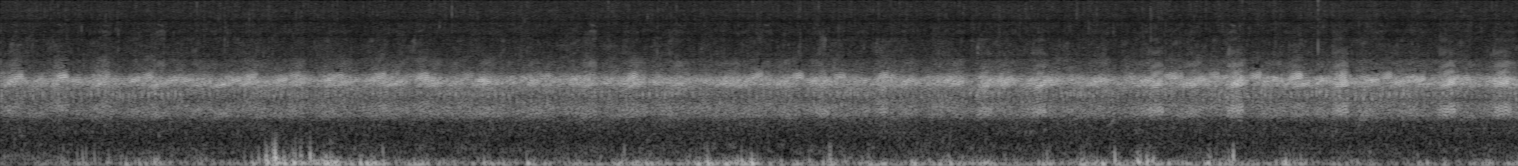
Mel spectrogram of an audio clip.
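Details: Countryside rice paddies at sunset, where frogs produce an unbroken chorus of rapid croaking trills blending into one steady buzz, over low rumbling background noise with a few soft knocks.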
